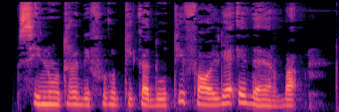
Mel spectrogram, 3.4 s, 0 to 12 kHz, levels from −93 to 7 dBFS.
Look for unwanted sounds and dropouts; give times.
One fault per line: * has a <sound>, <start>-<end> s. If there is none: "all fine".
all fine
